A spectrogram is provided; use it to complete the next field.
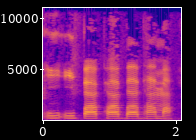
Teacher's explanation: ओष्ठे दोनों होठों से बोले जाते हैं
